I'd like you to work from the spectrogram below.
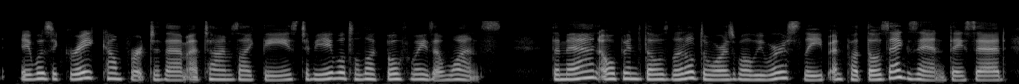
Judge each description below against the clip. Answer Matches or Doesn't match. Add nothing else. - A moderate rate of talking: Doesn't match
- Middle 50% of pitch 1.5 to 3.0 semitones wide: Matches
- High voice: Matches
